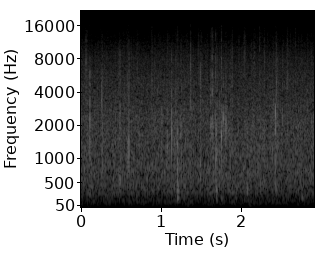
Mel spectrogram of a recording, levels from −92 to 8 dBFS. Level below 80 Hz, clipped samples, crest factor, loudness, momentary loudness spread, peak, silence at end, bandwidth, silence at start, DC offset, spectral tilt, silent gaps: under -90 dBFS; under 0.1%; 26 dB; -51 LUFS; 4 LU; -26 dBFS; 0 s; 16.5 kHz; 0 s; under 0.1%; 0.5 dB/octave; none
